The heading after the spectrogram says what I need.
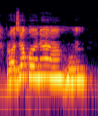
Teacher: قلقلہ کیا، اس کی آواز واپس پلٹ کر آ رہی ہے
